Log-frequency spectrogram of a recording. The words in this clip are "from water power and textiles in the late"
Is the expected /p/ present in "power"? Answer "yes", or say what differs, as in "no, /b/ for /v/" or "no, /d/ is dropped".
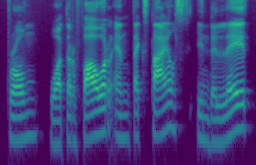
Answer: no, /f/ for /p/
